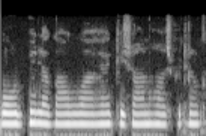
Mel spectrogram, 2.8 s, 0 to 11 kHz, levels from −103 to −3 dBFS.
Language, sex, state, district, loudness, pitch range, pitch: Hindi, female, Uttar Pradesh, Muzaffarnagar, -15 LUFS, 210-215 Hz, 210 Hz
